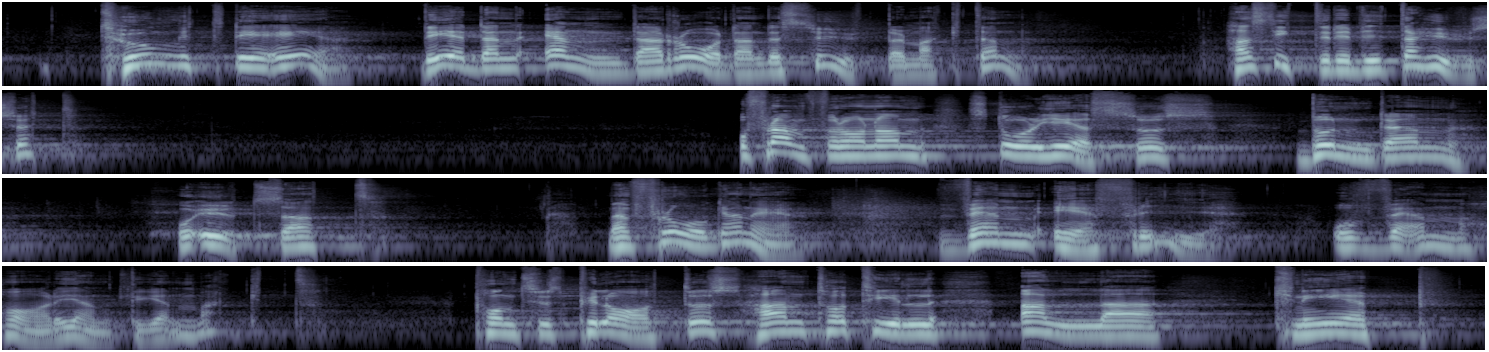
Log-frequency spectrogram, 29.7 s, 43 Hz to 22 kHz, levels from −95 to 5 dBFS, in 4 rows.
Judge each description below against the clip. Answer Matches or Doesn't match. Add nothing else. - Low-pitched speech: Doesn't match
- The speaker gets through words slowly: Matches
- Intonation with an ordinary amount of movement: Matches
